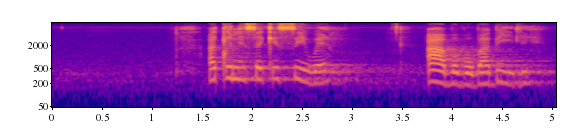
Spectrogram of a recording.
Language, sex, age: Zulu, female, 20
